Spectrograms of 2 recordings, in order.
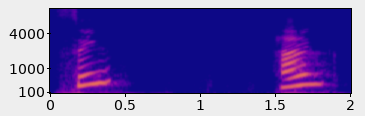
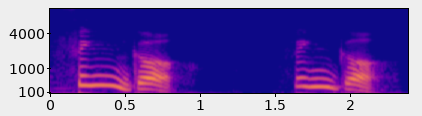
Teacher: There are two sounds n and g in a consonant cluster. We don't, and that's very different from the sound ng, ng.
